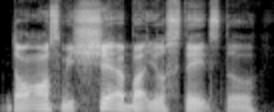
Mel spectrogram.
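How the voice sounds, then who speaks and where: A man's voice: fairly low pitch, fairly even intonation, normal speed, a bit bright, clear, resonant tone. A young British man reacting live on stream in blunt, brash talk, swearing and mocking as he goes. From United Kingdom.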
